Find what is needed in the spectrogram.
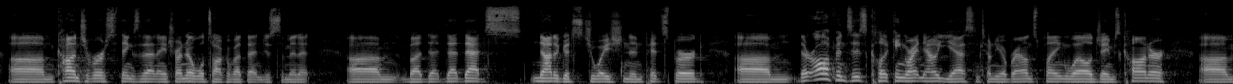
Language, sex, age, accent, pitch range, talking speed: English, male, 20-39, American, 125-150 Hz, 205 wpm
